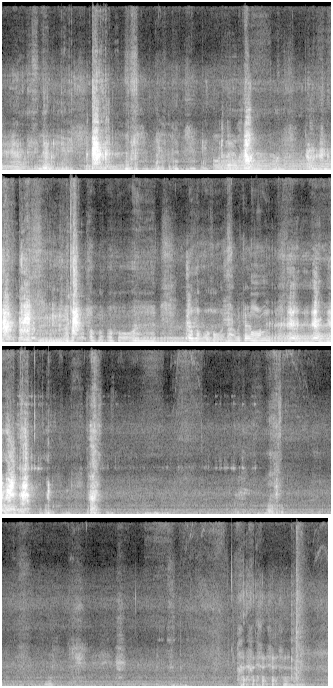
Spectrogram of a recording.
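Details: A Boston Terrier in Thailand growls and yaps in bursts while people talk excitedly nearby.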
